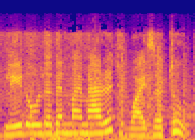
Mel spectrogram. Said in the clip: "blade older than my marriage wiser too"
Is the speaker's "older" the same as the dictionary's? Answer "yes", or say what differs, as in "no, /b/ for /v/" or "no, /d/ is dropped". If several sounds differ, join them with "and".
yes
